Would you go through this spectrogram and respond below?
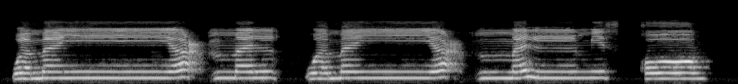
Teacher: Okey. Wa may, kita perlu sembunyikan huruf nun. Okey, kemudian kita sebutkan, jelaskan huruf ya tu. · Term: idgham ma'al gunnah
